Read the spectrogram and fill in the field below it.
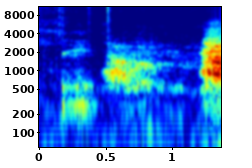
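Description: A dog gives a single short, sharp bark near the end, after a stretch of soft, muffled vocal murmuring.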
